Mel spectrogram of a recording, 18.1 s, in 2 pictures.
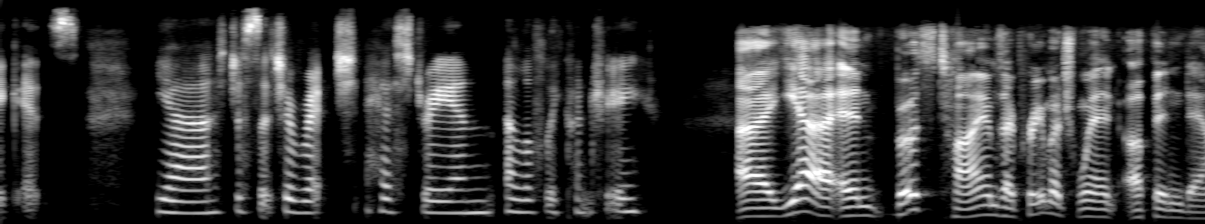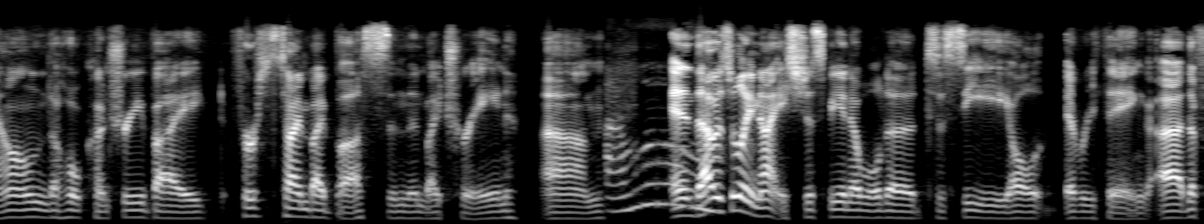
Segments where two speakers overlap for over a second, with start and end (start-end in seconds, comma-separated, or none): none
